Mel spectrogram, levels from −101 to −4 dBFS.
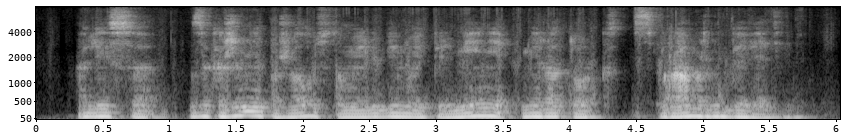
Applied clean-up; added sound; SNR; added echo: neural separator model SepFormer DNS4.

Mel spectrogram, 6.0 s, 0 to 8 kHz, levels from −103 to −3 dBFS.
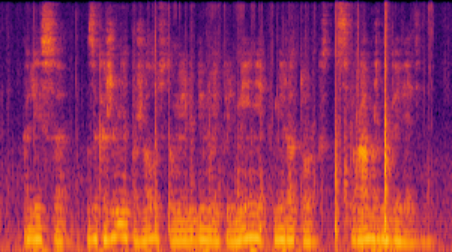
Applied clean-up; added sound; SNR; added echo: none; Writing; 7 dB; reverberation time 0.3 s.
